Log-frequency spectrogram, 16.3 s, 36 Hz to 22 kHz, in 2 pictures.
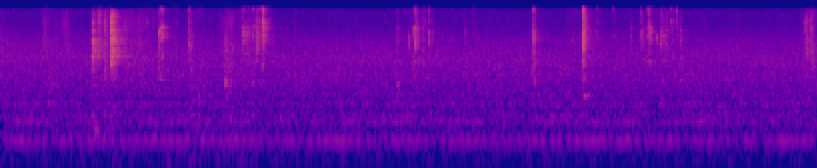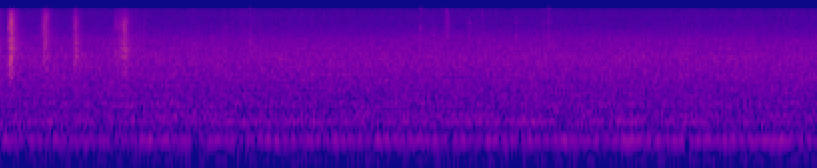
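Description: Light clicks and knocks of two vz. 61 Skorpion submachine guns being picked up off a metal workbench and handled, scattered through the first ten seconds or so, over a steady low hum.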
